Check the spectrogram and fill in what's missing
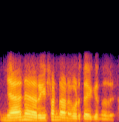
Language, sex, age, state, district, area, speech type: Malayalam, male, 18-30, Kerala, Idukki, urban, conversation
